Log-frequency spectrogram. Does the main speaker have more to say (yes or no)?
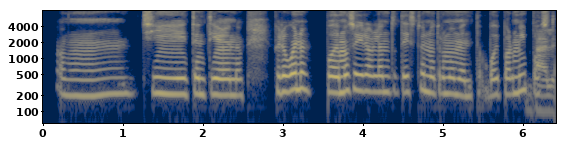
no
